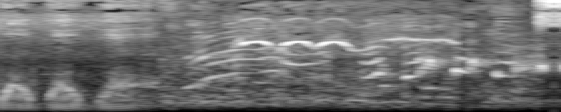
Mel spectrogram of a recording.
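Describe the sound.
A storyteller's voice imitates the gunny wolf snoring with three quick, rhythmic snorts, fairly loud, followed by a high, wavering vocal sound that slides up and down.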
